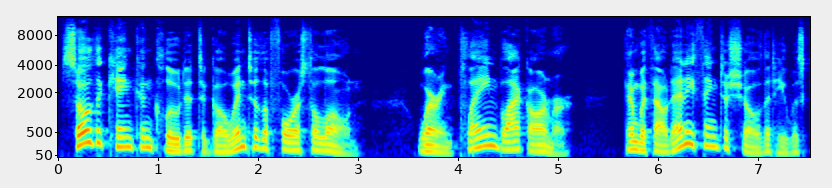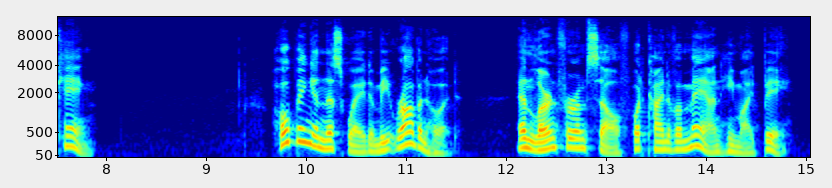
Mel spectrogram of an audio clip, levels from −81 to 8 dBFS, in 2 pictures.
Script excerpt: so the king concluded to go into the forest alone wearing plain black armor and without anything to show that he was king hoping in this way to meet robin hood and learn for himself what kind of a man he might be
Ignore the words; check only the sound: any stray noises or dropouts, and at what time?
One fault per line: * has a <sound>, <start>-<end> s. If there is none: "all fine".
all fine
